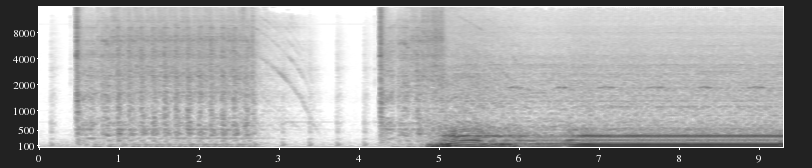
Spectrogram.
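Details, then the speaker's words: Chevrolet Cobalt SS (LSJ supercharged, just reassembled) intermittent no-start after two days of diagnosis: two cranking bursts with a pause, then fires and settles to steady idle; owner suspected battery, reading 64, but cause still unknown. "and this is just the way it has been the whole time i think i get somewhere and i don't so this is what i've been fighting with for two days straight now"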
